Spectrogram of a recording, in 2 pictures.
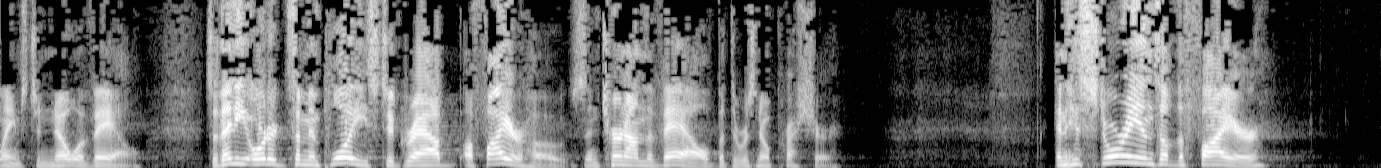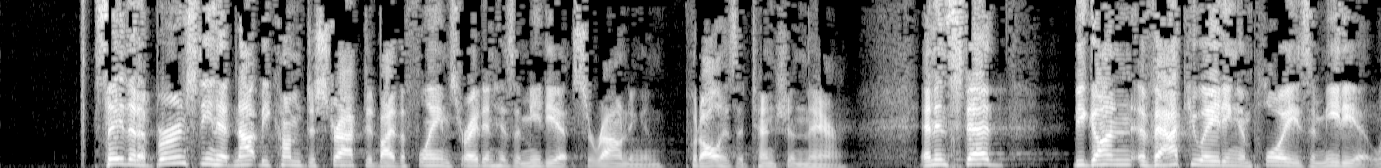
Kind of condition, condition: setting, large echoing room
